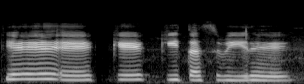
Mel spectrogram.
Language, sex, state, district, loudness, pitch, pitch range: Hindi, female, Madhya Pradesh, Bhopal, -12 LUFS, 210 Hz, 200-220 Hz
